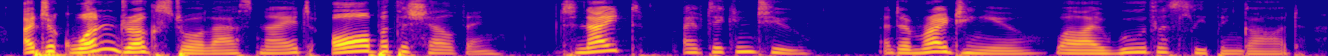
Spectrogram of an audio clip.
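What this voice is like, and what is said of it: Old-fashioned society girl voice. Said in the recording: “in your best society girl impression”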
